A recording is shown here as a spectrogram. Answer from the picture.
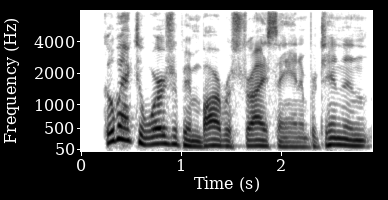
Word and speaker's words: Streisand: She may have pronounced it Streisand though, which I hate. Streisand instead of Streisand.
